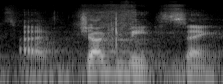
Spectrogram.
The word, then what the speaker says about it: Jagmeet Singh: I do appreciate my friend correcting me on the pronunciation, so I will Jagmeet Singh, and I've learned something new then in terms of pronunciation.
